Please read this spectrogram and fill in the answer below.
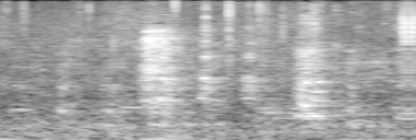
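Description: Quiet breathy huffs from a person, twice about half a second apart, over low murmured voices.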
